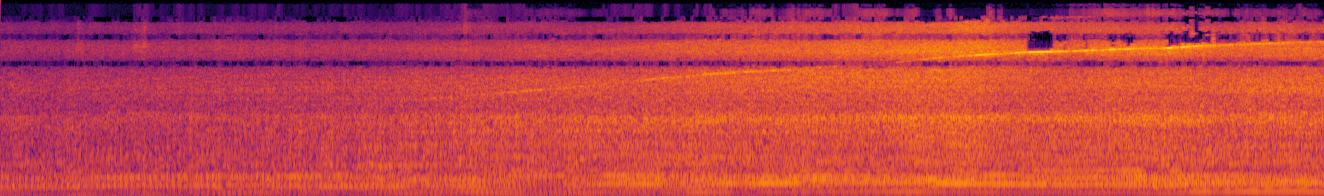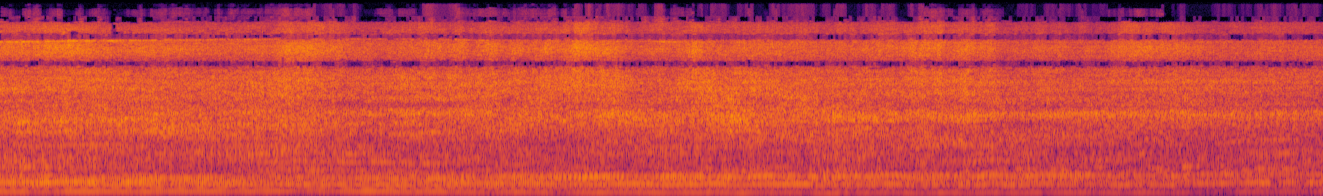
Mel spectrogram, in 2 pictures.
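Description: Super semi trucks roar at a truck pull event in Bowling Green, Ohio, with a steady heavy engine drone held for the full stretch and a faint rising whine partway through, sounding from a moderate distance.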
